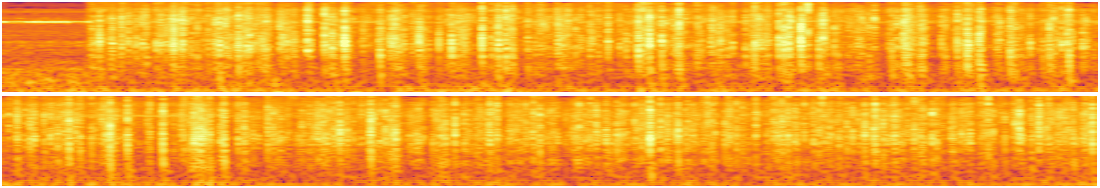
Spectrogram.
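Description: Rain falling hard: a dense, even crackle of drops striking surfaces, which cuts in abruptly about half a second in.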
